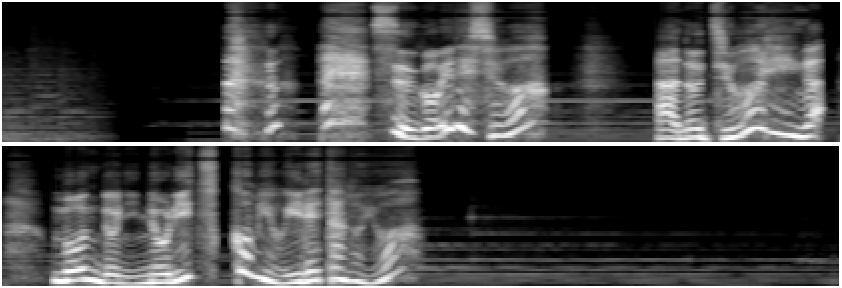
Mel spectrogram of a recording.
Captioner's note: laugh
